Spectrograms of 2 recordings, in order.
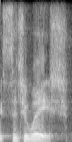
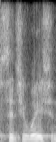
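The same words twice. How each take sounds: First: Situation clipped to "situash"; shortened situation. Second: Said in the usual way. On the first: Shown as a demonstration. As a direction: say situation without its last syllable, ending on "sh". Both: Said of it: "they shorten all these words".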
